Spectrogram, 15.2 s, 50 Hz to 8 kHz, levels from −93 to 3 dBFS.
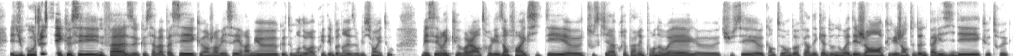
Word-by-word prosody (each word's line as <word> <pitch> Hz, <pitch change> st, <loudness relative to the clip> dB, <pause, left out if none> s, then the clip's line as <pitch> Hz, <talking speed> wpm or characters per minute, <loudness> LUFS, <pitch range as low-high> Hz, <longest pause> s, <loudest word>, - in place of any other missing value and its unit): et -, -, 0 dB
du 180 Hz, +2 st, +1 dB
coup, 265 Hz, +4 st, +6 dB
je 395 Hz, -, +6 dB, 0.2 s
sais 245 Hz, -1 st, +8 dB
que 190 Hz, -, +4 dB
c'est 170 Hz, 0 st, +5 dB
une 170 Hz, -1 st, +2 dB
phase, 190 Hz, +2 st, +4 dB
heu, -, -, 0 dB
que 175 Hz, -, -4 dB
ça 160 Hz, -1 st, -3 dB
va 150 Hz, -1 st, -1 dB
passer, 200 Hz, +7 st, +4 dB
qu'en 165 Hz, -3 st, -3 dB
janvier 160 Hz, +1 st, -2 dB
ça 160 Hz, -1 st, -3 dB
ira 145 Hz, -2 st, -2 dB
mieux, 190 Hz, +3 st, +2 dB
que 185 Hz, -, -1 dB
tout 160 Hz, -1 st, -7 dB
monde 160 Hz, 0 st, -5 dB
aura 155 Hz, 0 st, -3 dB
pris 170 Hz, +2 st, -6 dB
des 165 Hz, +1 st, -5 dB
bonnes 160 Hz, -1 st, -5 dB
résolutions 155 Hz, +4 st, -5 dB
et 170 Hz, -, -4 dB
tout. 250 Hz, +3 st, -8 dB, 0.4 s
Mais 175 Hz, -2 st, +1 dB
c'est 185 Hz, +4 st, +1 dB
vrai 210 Hz, +2 st, +2 dB
que 200 Hz, -4 st, -8 dB
voilà 175 Hz, -1 st, +1 dB
entre 155 Hz, +1 st, -5 dB
les 175 Hz, +5 st, +1 dB
enfants 200 Hz, +1 st, +1 dB
excités, 190 Hz, 0 st, -1 dB, 0.2 s
heu, 160 Hz, -1 st, 0 dB
tout -, -, -15 dB
ce 185 Hz, -, -7 dB
qu'il 210 Hz, -, -4 dB
y -, -, -1 dB
a -, -, -1 dB
à -, -, -4 dB
préparer 185 Hz, -1 st, -4 dB
pour 185 Hz, +1 st, -5 dB
Noël. 180 Hz, 0 st, 0 dB
Heu, 165 Hz, -1 st, -5 dB
tu 160 Hz, 0 st, -8 dB
sais, 175 Hz, +1 st, -2 dB
heu, 165 Hz, -1 st, 0 dB
quand, 155 Hz, +1 st, -8 dB
heu, 165 Hz, -, -4 dB
on 160 Hz, -, -5 dB
doit 160 Hz, -1 st, -3 dB
faire 170 Hz, 0 st, -5 dB
des 165 Hz, -, -2 dB
cadeaux 165 Hz, +1 st, -3 dB
nous 175 Hz, 0 st, -1 dB
à 160 Hz, -, +1 dB
des 165 Hz, +1 st, +1 dB
gens, 175 Hz, +1 st, +2 dB
que 170 Hz, -, -9 dB
les 165 Hz, -, 0 dB
gens 170 Hz, +1 st, -1 dB
te 165 Hz, -, -12 dB
donnent 160 Hz, -1 st, 0 dB
pas 170 Hz, -, -1 dB
les 170 Hz, 0 st, -1 dB
idées, 170 Hz, -1 st, +2 dB
que 165 Hz, -, -7 dB
truc. 165 Hz, +1 st, -7 dB
170 Hz, 290 wpm, -23 LUFS, 160-185 Hz, 0.4 s, sais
